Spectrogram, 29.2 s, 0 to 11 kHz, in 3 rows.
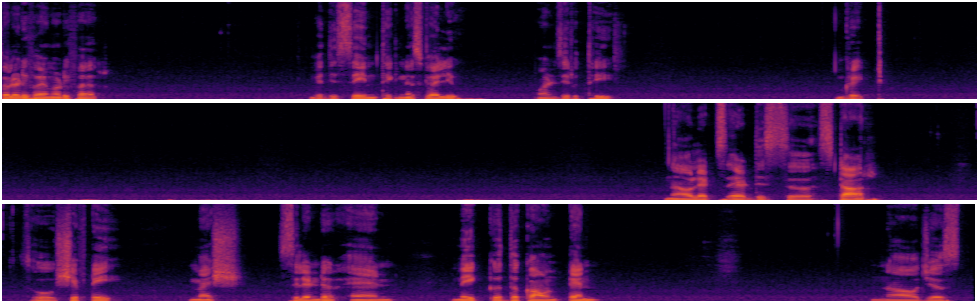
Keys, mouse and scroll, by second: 0.0 click, 0.4-2.3 middle drag, 2.3-6.7 drag, 6.7 middle click, 7.4 scroll down 2, 7.6 middle click, 8.2-9.0 scroll down 1, 9.0-10.8 shift+middle drag, 11.1 alt+middle click, 11.9-12.4 scroll up 1, 12.4-15.5 shift+middle drag, 15.8 scroll down 1, 16.3-19.1 shift+middle drag, 19.1-20.3 drag, 20.3 shift+a, 27.8 click, 28.5-29.2 middle drag.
